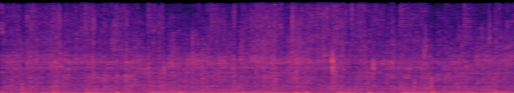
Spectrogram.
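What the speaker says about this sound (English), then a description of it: "once it begins to simmer, we're going to add our meat. So give it a quick mix." Beef simmering in chile colorado sauce in a pot, with a steady soft sizzle and bubbling plus occasional scraping stirs as the meat is mixed in, close and quiet with no talking.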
